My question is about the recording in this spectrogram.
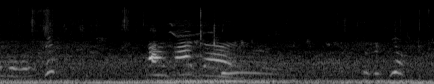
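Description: A toddler's high, wordless vocal sounds, a few short squeals and babbles, the longest about halfway through, over a steady low rumble.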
